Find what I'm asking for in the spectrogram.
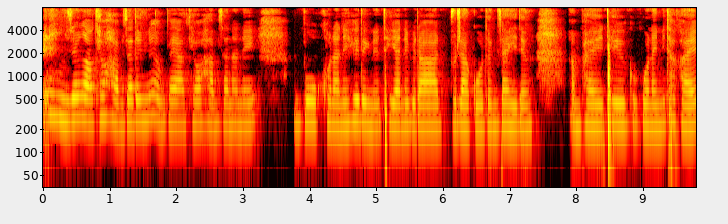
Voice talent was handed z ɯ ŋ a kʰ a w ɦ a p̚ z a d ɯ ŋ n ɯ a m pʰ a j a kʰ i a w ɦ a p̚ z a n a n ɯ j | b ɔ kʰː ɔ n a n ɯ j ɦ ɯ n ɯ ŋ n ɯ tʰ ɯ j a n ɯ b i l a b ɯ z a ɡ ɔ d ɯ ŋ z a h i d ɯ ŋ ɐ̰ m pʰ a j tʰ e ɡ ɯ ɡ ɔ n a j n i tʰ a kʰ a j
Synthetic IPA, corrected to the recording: z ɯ ŋ a kʰ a w ɦ a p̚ z a d ɯ ŋ n ɯ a m pʰ a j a kʰ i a w ɦ a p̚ z a n a n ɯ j | b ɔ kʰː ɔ n a n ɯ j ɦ ɯ d ɯ ŋ n ɯ tʰ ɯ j a n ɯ b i ɾ a b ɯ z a ɡ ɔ d ɯ ŋ z a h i d ɯ ŋ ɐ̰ m pʰ a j tʰ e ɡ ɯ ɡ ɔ n a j n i tʰ a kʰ a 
